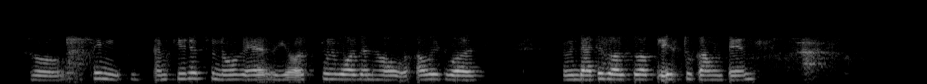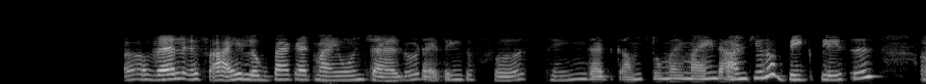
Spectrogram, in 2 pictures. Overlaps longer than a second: none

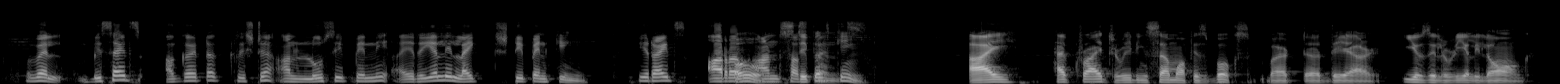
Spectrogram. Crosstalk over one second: present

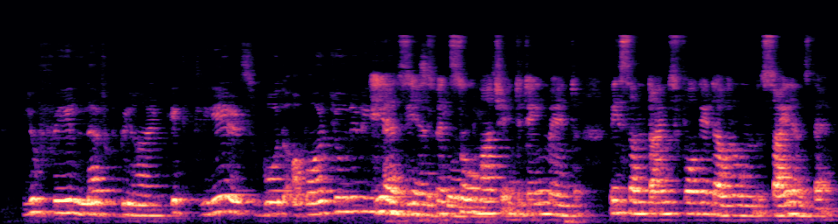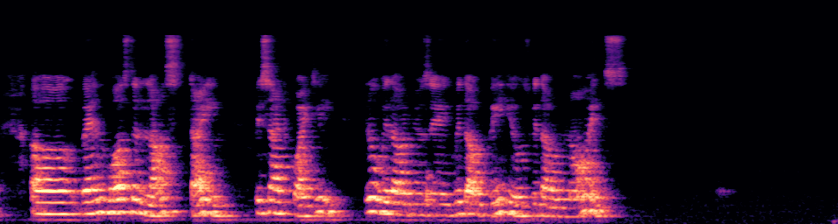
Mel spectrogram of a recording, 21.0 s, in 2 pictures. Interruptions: present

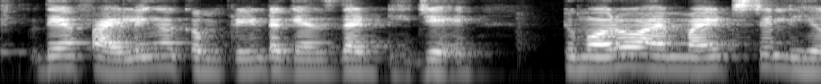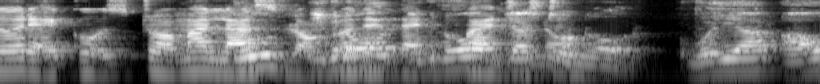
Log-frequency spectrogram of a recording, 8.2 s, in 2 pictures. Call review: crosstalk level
present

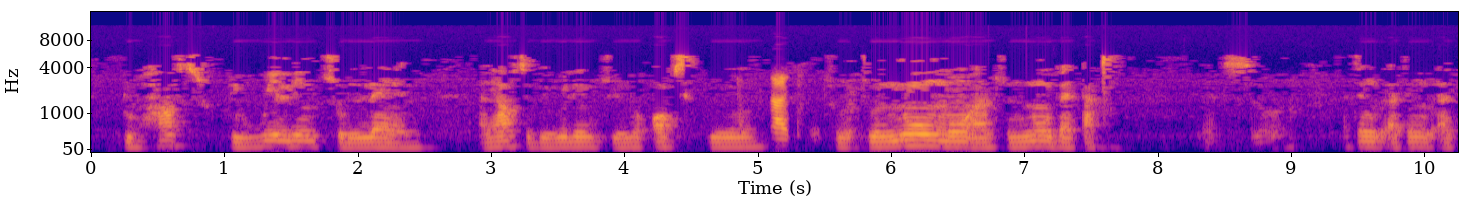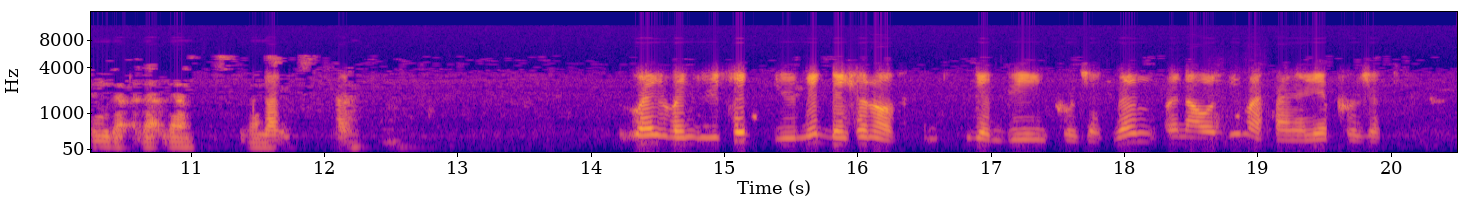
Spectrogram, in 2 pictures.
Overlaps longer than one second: none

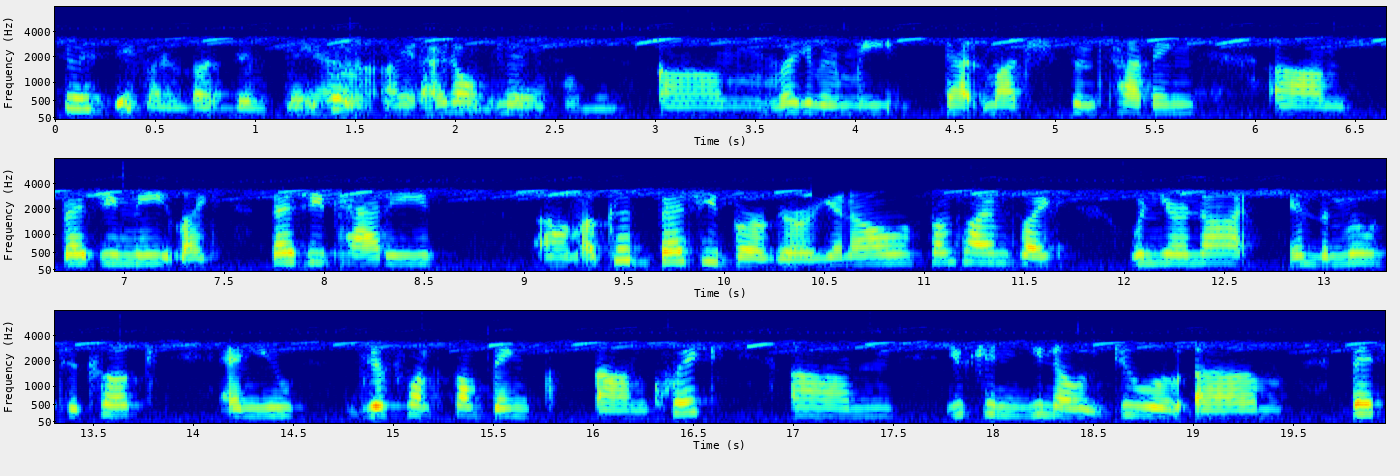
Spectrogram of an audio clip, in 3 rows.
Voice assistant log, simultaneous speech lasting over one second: present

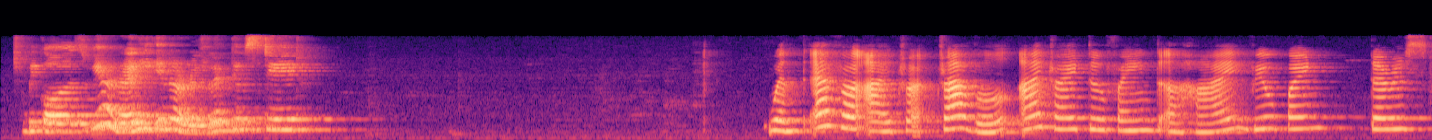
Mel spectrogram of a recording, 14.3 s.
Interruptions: none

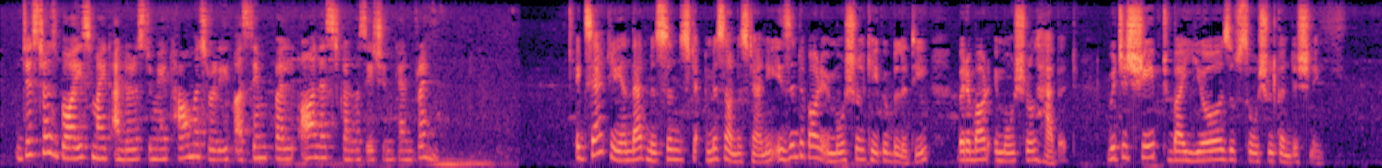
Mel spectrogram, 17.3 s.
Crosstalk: none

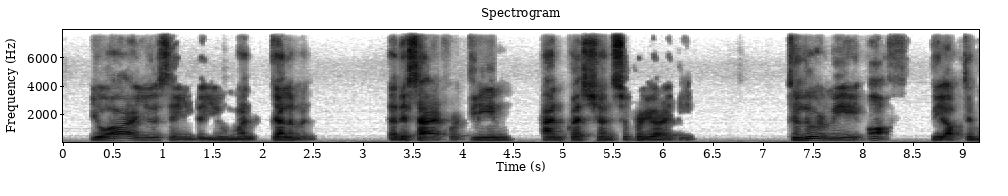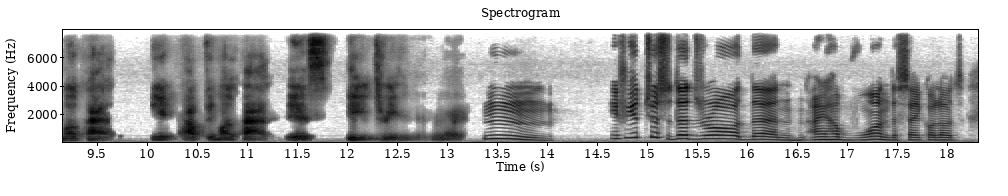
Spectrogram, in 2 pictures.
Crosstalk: none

